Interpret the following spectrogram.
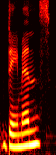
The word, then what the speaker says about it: daemons: Exodus released a video on silicates and like They're called Ah. daemons. Oh, Um, daemons. Okay, my bad. I thought it was yeah, demons. that's how the devs pronounced them.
